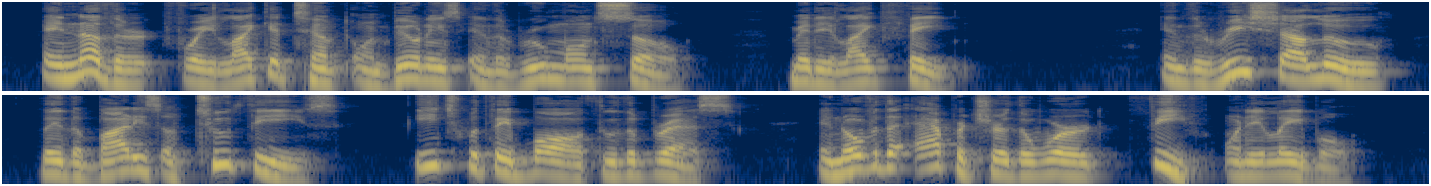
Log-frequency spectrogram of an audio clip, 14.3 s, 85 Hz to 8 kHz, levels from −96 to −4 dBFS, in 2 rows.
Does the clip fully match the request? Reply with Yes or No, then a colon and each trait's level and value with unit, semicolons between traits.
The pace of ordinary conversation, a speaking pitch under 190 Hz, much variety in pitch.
No: average, 175 wpm; medium, 140 Hz; average, 3.8 semitones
